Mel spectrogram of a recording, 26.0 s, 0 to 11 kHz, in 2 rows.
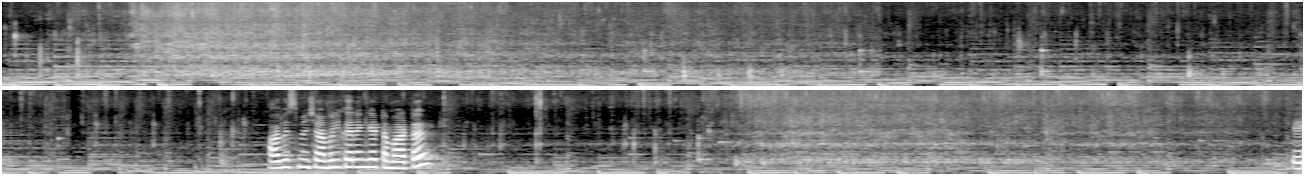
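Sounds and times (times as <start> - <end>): paste sizzling in hot oil: 0.0 - 26.0
wooden spoon stirring: 0.4 - 15.6.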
